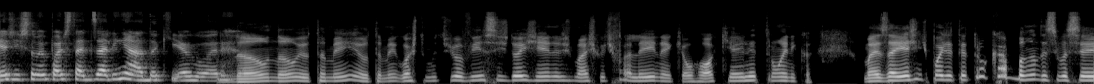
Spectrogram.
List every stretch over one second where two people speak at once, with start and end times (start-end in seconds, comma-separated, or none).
none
